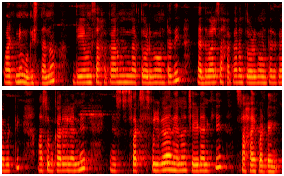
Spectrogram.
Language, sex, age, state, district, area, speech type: Telugu, female, 45-60, Andhra Pradesh, East Godavari, rural, spontaneous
